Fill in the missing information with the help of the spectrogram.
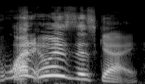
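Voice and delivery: imitating a player stunned by a question; mock baffled Chet. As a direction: play the star caught off guard. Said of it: "he's like".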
